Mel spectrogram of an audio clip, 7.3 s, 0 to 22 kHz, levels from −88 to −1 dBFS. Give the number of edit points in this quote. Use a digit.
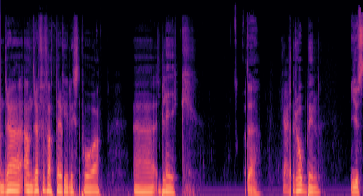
5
